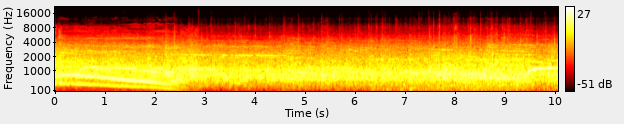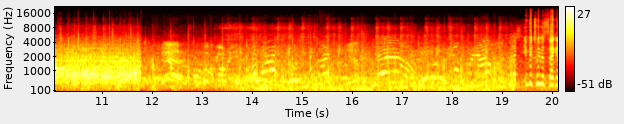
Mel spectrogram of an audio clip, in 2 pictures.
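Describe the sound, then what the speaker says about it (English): A mostly Cornell crowd at Madison Square Garden roars after a Big Red goal, a loud sustained wall of cheering with whistles and shouts that surges again partway through. "This mostly Cornell crowd trying to cheer on the Big Red."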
